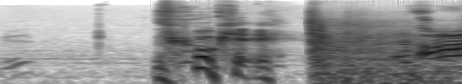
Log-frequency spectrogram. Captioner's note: laughing; dramatic music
